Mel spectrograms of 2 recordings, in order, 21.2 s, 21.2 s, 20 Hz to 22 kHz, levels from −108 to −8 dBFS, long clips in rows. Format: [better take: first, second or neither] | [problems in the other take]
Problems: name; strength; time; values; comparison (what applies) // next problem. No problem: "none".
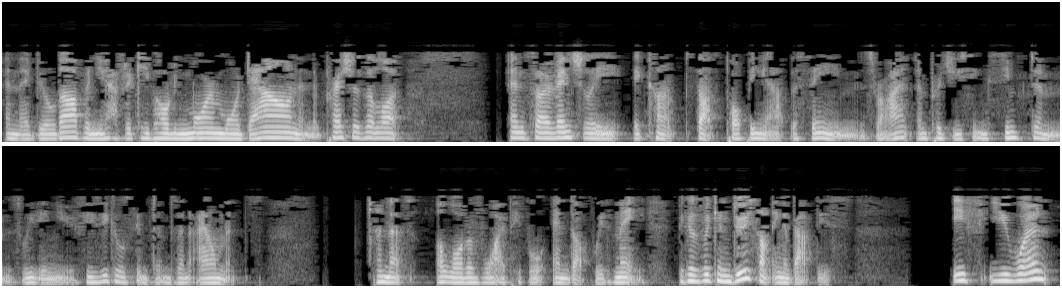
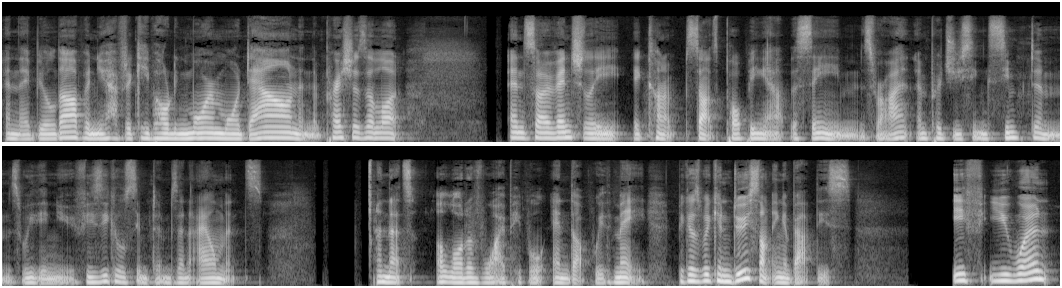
second | garbled, watery; badly; nothing above 4.5 kHz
